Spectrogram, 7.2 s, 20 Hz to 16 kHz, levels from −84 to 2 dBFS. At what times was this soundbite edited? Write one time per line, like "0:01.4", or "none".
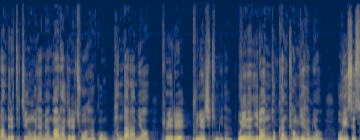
0:01.0
0:02.2
0:04.7
0:05.4
0:05.7

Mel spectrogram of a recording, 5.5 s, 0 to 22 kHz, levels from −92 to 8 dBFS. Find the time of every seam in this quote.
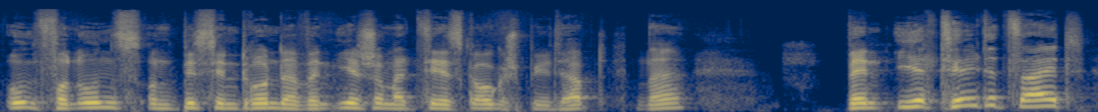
0:03.1

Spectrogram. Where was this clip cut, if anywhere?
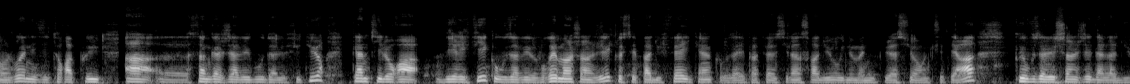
0:01.2

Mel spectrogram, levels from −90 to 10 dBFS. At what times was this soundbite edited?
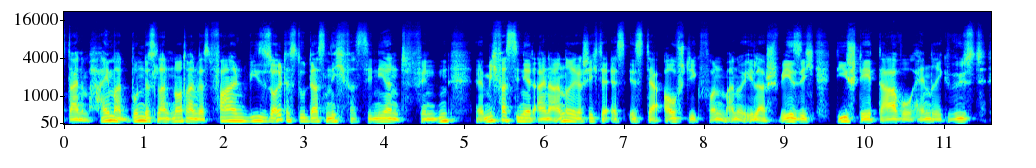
none

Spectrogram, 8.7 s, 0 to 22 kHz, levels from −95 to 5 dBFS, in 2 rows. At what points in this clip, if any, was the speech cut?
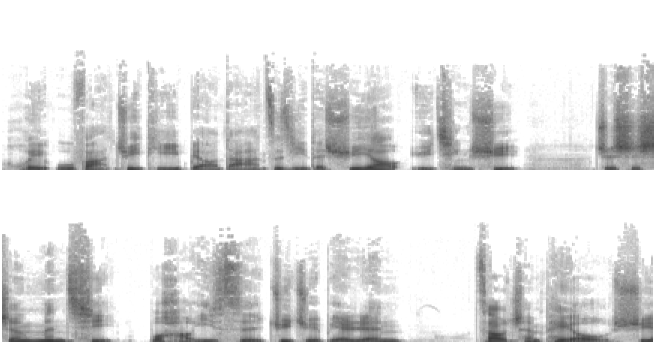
0:05.2

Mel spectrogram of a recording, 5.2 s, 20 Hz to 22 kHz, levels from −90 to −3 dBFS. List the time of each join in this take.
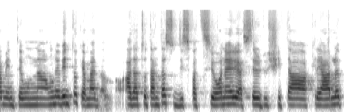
none

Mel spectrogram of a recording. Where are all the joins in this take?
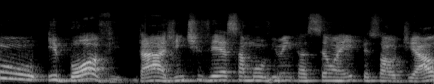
none

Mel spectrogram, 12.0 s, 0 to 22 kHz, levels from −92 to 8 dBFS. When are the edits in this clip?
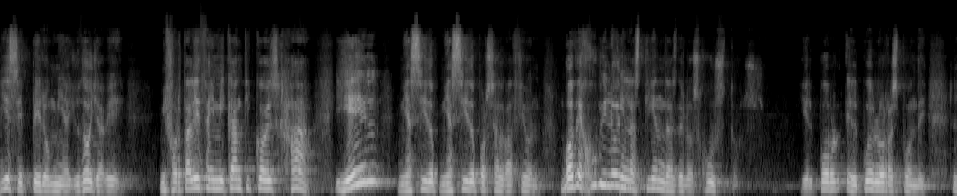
0:05.5
0:07.7

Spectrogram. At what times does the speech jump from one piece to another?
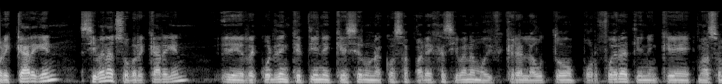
0:01.2

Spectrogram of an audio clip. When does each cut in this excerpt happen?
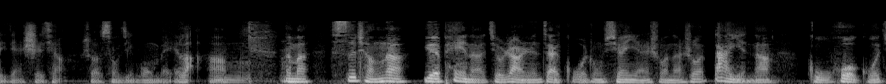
none

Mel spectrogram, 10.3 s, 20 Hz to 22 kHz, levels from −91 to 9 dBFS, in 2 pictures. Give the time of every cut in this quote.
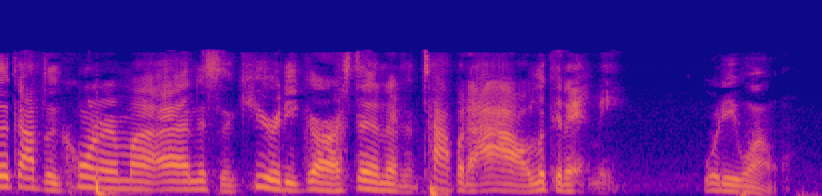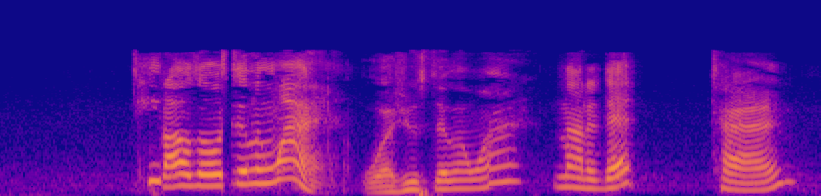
0:06.2
0:06.5
0:08.5

